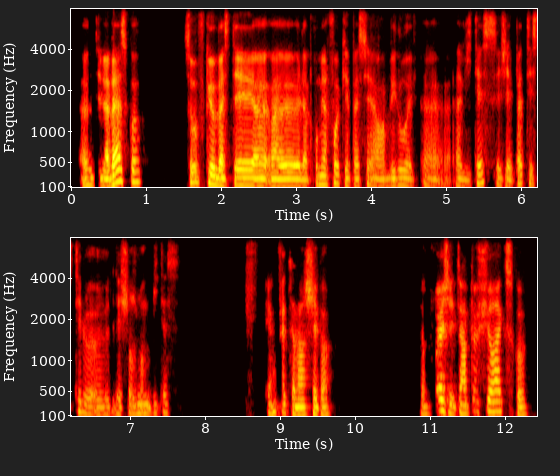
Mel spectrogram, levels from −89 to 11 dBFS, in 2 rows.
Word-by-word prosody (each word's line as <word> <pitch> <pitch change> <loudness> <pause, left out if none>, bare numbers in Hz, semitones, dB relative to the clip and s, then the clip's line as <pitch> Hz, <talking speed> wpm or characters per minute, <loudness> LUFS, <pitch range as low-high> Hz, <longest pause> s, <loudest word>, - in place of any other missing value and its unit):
heu, 125 - -1
c'est - - -7
la 115 - +7
base 190 +9 +8
quoi, 175 -1 -1 0.6
sauf 85 0 -2
que - - +1
bah 125 -2 +7
c'était, 125 +1 +3
heu, 115 -1 +5
ben, 115 0 +4 0.2
heu, - - +4
la 110 -1 0
1re 140 +2 -3
fois 155 0 -1
qu'elle 120 - -6
passait 115 -1 -5
un 110 0 -4
vélo 120 +1 -4
à, - - -4
heu, 110 - -10 0.2
à 115 - -5
vitesse 140 +10 -6
et 125 - -6
j'avais 110 -4 -5
pas - - -3
testé 165 - -9
le 120 -4 -8
les 125 - -10
changements 140 +3 -6
de - - -6
vitesse 145 0 -15 1.2
et 145 - -9
en 155 - -5
fait 145 -2 -8
ça 130 - -2
marchait 120 +1 +2
pas. - - -6 1.2
Après, 125 +10 +1
j'étais 140 -5 -3
un 135 0 +1
peu - - -12
furax, 170 0 0
quoi. 120 0 -4
125 Hz, 210 wpm, -22 LUFS, 120-145 Hz, 1.2 s, base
